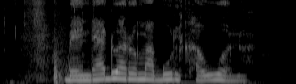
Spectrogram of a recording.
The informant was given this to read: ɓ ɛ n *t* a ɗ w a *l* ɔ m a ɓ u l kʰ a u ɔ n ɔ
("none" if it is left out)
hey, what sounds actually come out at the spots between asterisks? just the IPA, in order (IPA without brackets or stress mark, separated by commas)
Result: d, ɾ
